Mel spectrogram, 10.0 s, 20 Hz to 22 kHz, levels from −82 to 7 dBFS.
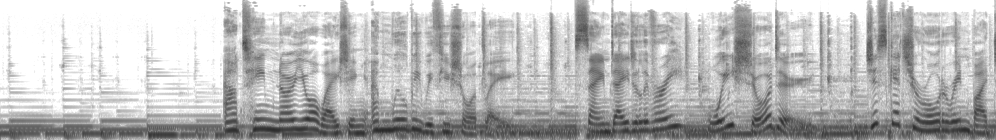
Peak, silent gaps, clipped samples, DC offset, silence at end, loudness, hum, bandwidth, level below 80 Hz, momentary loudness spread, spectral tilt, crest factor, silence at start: -2 dBFS; none; under 0.1%; under 0.1%; 0 s; -16 LUFS; none; over 20 kHz; -48 dBFS; 12 LU; -4.5 dB/octave; 14 dB; 0 s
